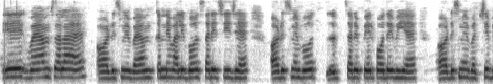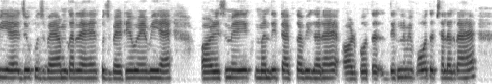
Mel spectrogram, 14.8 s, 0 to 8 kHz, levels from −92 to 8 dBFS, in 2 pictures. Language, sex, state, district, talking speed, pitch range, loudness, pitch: Hindi, female, Bihar, Kishanganj, 220 wpm, 235-255 Hz, -14 LUFS, 245 Hz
